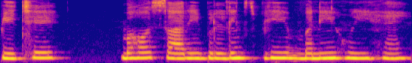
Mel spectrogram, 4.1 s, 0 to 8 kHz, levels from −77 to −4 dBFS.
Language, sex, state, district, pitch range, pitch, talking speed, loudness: Hindi, female, Uttar Pradesh, Lucknow, 240-255 Hz, 245 Hz, 115 wpm, -11 LUFS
